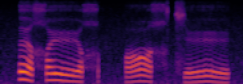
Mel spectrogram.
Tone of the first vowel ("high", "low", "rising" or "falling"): falling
